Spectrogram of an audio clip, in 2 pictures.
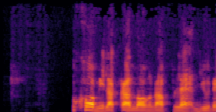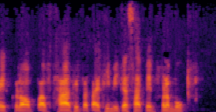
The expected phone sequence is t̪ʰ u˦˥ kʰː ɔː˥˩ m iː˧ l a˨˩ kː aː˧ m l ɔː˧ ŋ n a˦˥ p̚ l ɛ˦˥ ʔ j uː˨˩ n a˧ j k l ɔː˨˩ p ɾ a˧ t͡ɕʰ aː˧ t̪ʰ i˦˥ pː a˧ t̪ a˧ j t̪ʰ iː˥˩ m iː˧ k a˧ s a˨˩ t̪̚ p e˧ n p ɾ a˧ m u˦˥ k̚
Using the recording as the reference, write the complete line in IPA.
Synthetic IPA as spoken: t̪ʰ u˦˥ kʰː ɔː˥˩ m iː˧ l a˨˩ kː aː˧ n l ɔː˧ ŋ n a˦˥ p̚ l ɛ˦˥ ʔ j uː˨˩ n a˧ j k l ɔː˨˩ p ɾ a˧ t͡ɕʰ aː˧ t̪ʰ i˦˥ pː a˧ t̪ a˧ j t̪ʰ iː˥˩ m iː˧ k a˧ s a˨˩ t̪̚ p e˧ n p ɾ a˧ m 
